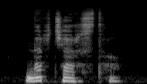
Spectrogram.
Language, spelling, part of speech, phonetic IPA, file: Polish, narciarstwo, noun, [narʲˈt͡ɕarstfɔ], LL-Q809 (pol)-narciarstwo.wav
